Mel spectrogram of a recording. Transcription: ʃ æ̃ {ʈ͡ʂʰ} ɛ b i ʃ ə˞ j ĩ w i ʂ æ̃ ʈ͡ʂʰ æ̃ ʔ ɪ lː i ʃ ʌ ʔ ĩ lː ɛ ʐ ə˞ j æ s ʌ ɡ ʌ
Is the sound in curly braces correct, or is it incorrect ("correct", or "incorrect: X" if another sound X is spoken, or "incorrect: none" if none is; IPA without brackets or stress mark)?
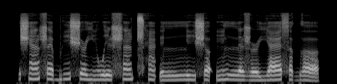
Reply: incorrect: ʂ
